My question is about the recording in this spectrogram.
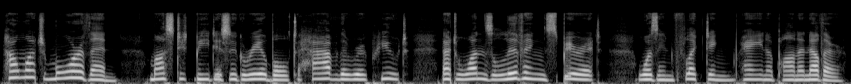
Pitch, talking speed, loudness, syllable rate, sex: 230 Hz, 150 wpm, -17 LUFS, 4.5 syllables/s, female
